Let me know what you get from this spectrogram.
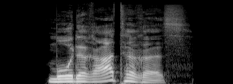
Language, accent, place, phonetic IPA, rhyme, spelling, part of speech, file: German, Germany, Berlin, [modeˈʁaːtəʁəs], -aːtəʁəs, moderateres, adjective, De-moderateres.ogg
- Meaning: strong/mixed nominative/accusative neuter singular comparative degree of moderat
